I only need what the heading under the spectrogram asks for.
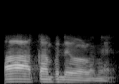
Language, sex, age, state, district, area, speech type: Telugu, male, 60+, Andhra Pradesh, Nellore, rural, conversation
